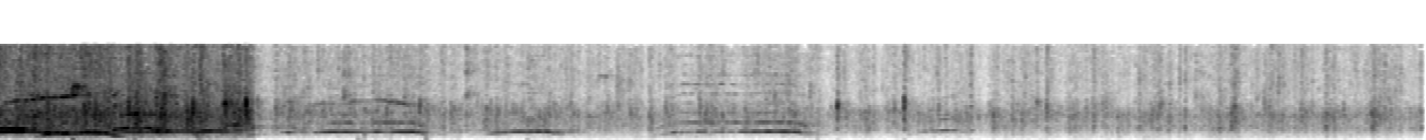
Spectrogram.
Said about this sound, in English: Come on, give it up. Give up some love. You know, listen. Oh, you can clap properly.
